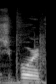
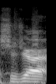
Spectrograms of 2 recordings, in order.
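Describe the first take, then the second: First: The middle consonant is a 'p' sound. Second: The middle consonant is a 'j' sound. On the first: The speaker calls it wrong. "I've been saying Shapur too" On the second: The speaker calls it right. "It's Shajar"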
